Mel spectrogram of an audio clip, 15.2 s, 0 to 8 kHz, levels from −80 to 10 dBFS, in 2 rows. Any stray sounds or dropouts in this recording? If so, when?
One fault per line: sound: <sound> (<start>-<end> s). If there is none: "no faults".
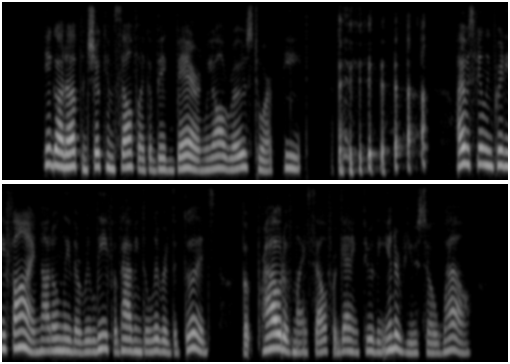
sound: laugh (4.9-6.4 s)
